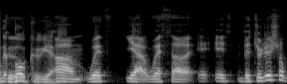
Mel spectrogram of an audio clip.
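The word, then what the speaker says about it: 僕: Like, for example, boku is used with two different pronunciations, boku and boku. And boku is the traditional pronunciation.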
